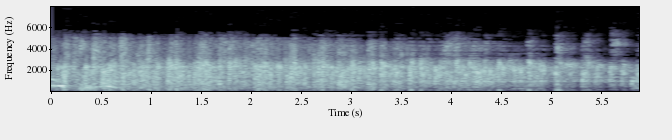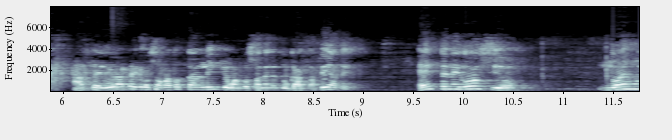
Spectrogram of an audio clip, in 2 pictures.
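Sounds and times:
audience applause: 0.0s - 6.1s
speech: 6.3s - 10.6s, 11.4s - 11.7s.

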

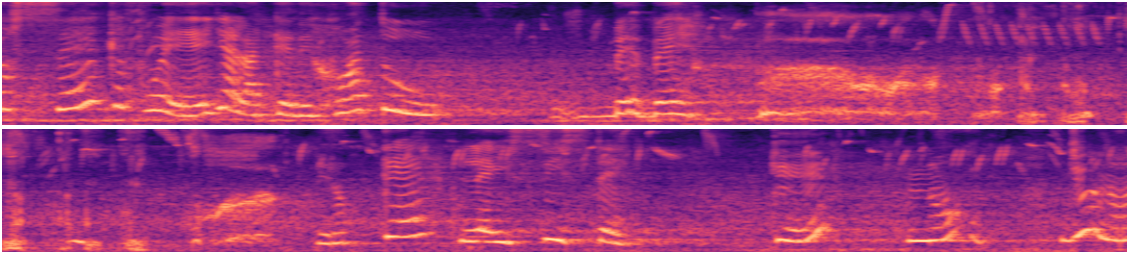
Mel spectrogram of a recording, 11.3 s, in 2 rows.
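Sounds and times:
speech: 0.1s - 5.2s, 7.2s - 11.2s
pig grunting: 3.8s - 7.2s.

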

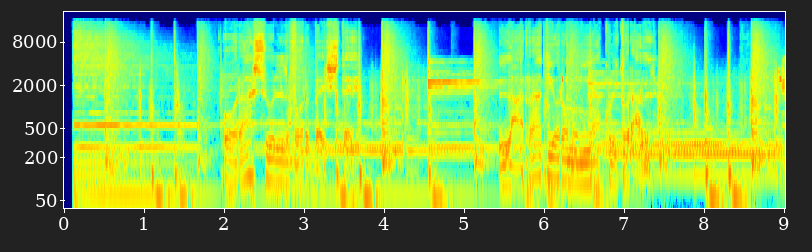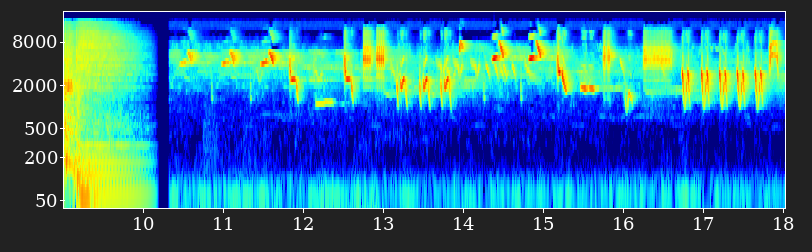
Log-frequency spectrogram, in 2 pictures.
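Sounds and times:
short burst of music: 0.1s - 10.2s
speech: 2.4s - 4.2s, 5.4s - 7.7s
thrush nightingale song: 10.4s - 18.0s.

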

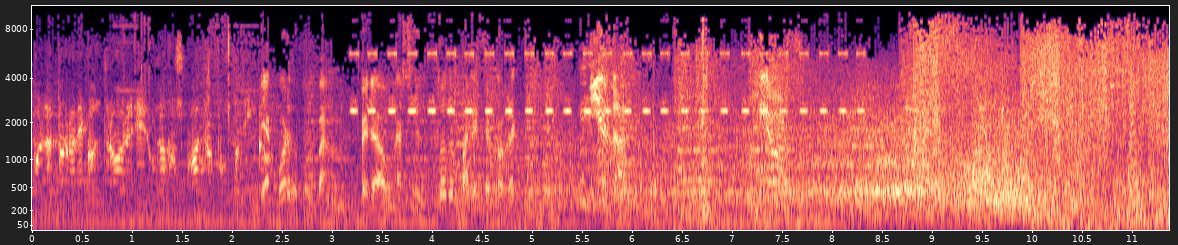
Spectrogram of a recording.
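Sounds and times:
speech: 0.6s - 8.6s
small plane crashing and exploding: 8.6s - 11.3s.

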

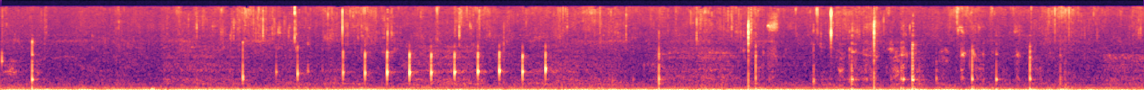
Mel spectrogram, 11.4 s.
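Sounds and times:
steady low hum and hiss: 0.0s - 11.4s
face massage crackling taps and clicks: 2.3s - 5.7s, 6.5s - 10.8s.

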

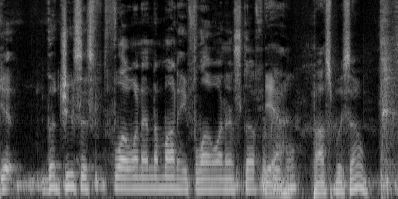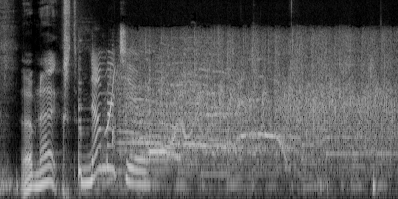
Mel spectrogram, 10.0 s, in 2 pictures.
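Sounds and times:
speech: 0.0s - 7.5s
long audience applause: 6.4s - 9.9s.

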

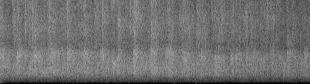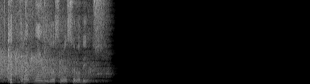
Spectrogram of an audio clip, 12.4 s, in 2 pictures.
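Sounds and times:
audience applause: 0.0s - 8.4s
speech: 6.6s - 8.3s.

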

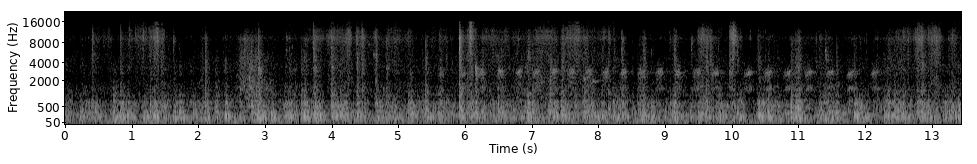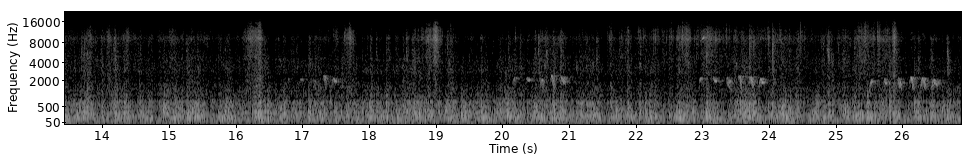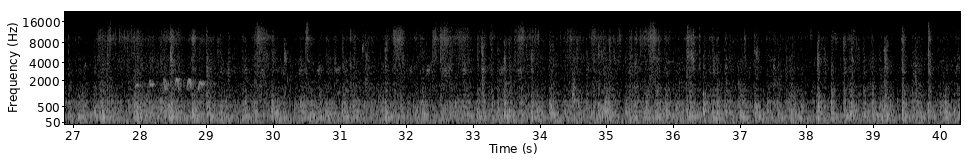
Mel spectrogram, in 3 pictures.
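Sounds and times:
rainy season rain drumming on a roof: 0.0s - 40.2s
bird calling: 5.6s - 12.6s, 16.8s - 17.8s, 20.1s - 21.1s, 22.8s - 24.5s, 25.4s - 26.8s, 27.6s - 29.4s.

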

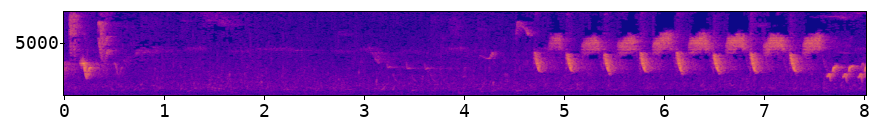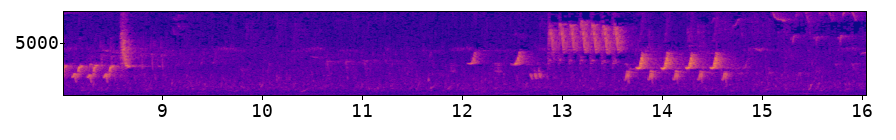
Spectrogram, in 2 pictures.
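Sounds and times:
nightingale song: 0.0s - 2.4s, 3.0s - 9.1s, 12.0s - 16.0s.

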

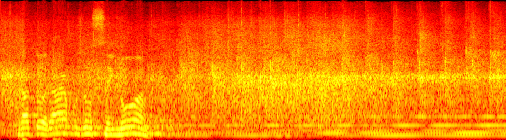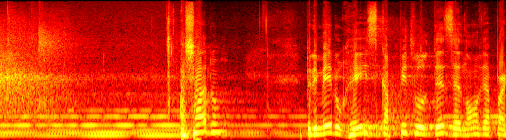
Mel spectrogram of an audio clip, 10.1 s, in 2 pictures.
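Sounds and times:
audience applause: 0.0s - 5.8s
sustained low keyboard chord: 0.0s - 10.1s
speech: 0.2s - 1.7s, 6.9s - 7.4s, 8.1s - 10.1s.

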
